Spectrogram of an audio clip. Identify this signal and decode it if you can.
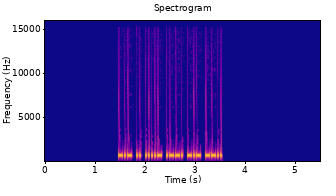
Morse code, heard as a keyed tone, about 39 wpm, 700 Hz. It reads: KI4PKZ
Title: USA Call Signs - 6 Characters - Repeated 3x - 40wpm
